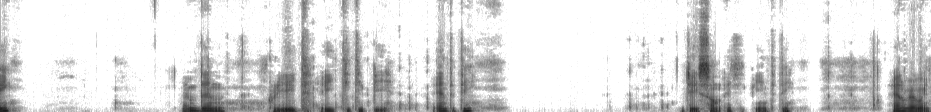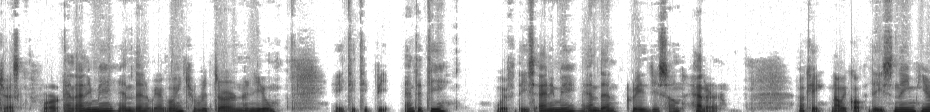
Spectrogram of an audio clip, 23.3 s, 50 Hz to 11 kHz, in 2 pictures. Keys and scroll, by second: 1.3 Return, 12.4 Return, 20.8 alt+super+l, 22.4 super+c.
